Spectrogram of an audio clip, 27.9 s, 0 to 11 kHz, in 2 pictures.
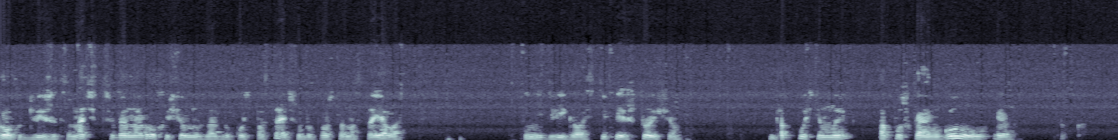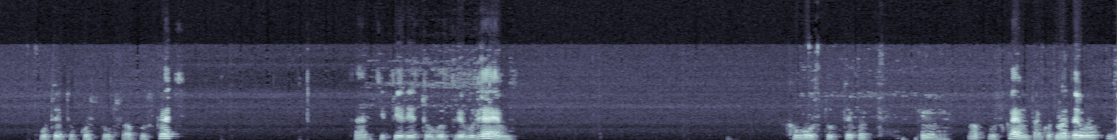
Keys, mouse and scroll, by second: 3.7 middle click, 5.5 r, 6.6 middle click, 7.7-8.3 scroll down 4, 8.6 shift+middle click, 10.0 click, 11.8 r, 14.2 click, 15.2 r, 17.5 click, 18.5 r, 21.0-21.3 scroll down 1, 21.3 middle click, 24.0 click, 25.1 r, 27.5-27.8 scroll up 2, 27.7 shift+middle click.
